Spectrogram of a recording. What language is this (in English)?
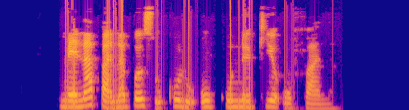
Tunen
